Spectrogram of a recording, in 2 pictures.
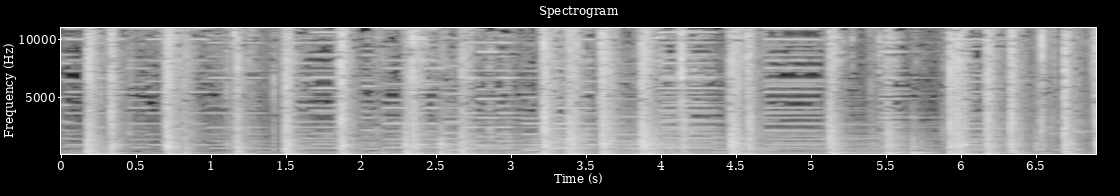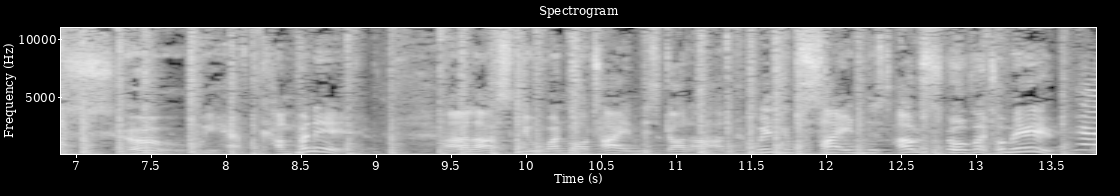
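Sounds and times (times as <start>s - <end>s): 
battering against a door: 0.0s - 13.7s
speech: 7.4s - 7.6s, 8.3s - 13.7s.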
